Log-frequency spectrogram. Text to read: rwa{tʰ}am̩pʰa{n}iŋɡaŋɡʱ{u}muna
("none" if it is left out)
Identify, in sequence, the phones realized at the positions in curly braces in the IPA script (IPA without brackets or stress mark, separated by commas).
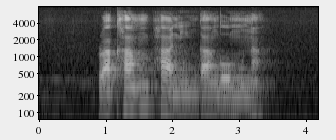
kʰ, n, o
